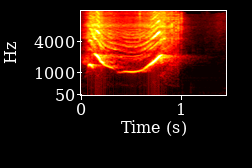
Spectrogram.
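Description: A cheap slide whistle blown once for about a second: its shrill, slightly breathy tone slides down in pitch, then swoops back up before cutting off. Fairly loud, with no voices.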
